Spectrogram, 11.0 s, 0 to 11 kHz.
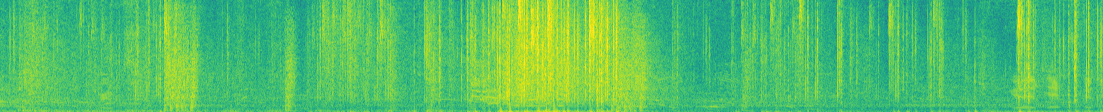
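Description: Artillery fire in Napoleon: Total War during a 4v4 battle of France against Russia, Austria, England and Prussia: loud repeated booms and crackling volleys, heaviest near the middle, with scattered gunfire and a voice talking over the battle.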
